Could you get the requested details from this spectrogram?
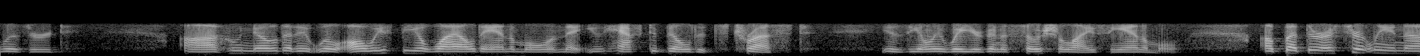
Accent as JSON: {"language": "English", "region": "Illinois", "country": "United States", "also_born_or_lived": "New Jersey", "moved": "as an adult", "said": "I'm from Illinois originally."}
